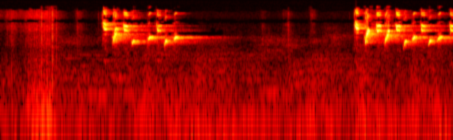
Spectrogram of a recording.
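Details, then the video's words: European goldfinch singing copia Malaga training song: two rapid phrases of high, down-slurred tinkling twitters separated by a pause of about two seconds, with a faint brief rustle at the start. "Jilguero Cantando la copia malaga _ Goldfinch bird singing the wonderful sounds for training songs"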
